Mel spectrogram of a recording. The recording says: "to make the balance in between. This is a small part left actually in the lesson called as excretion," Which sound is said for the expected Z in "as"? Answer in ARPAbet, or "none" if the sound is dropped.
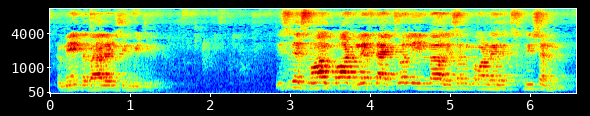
S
